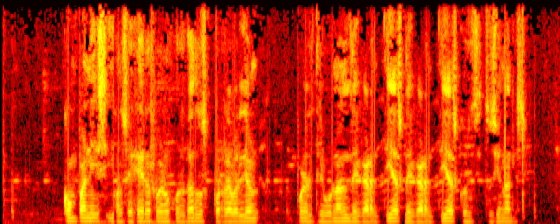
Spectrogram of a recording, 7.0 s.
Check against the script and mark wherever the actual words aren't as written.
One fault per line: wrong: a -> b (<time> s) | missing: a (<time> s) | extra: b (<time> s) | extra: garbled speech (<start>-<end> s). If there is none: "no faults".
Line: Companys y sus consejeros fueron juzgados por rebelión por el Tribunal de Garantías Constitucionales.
missing: sus (1.4 s)
extra: de Garantías (5.1 s)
